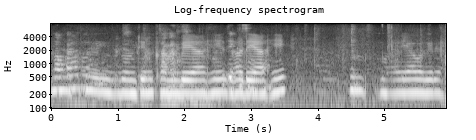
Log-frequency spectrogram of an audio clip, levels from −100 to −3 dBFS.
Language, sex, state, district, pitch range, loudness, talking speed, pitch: Marathi, female, Maharashtra, Washim, 210-235 Hz, -15 LUFS, 100 wpm, 215 Hz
